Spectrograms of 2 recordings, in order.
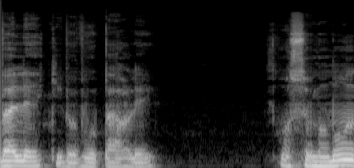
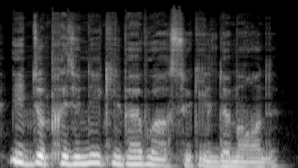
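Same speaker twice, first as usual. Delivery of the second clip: loud, higher, urgent command; brisk cry; 6 semitones higher, 5 dB louder than usual. A narrator's reading. Governor dispatches the sergeant to the prisoner, urgent cry. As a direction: send him off with the order. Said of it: "s'écria vivement Besmo".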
